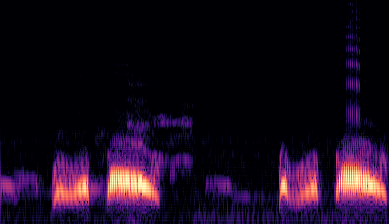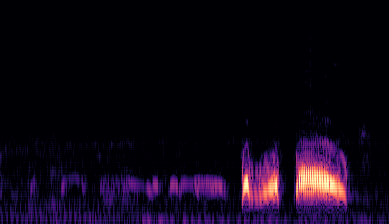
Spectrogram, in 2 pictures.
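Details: Spotted dove lure call for attracting other doves: three evenly spaced phrases, each a short bent note and a long, strong, downward coo, with quiet burbling between them and faint low rattling.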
